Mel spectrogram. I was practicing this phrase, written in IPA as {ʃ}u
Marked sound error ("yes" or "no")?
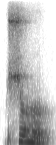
no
